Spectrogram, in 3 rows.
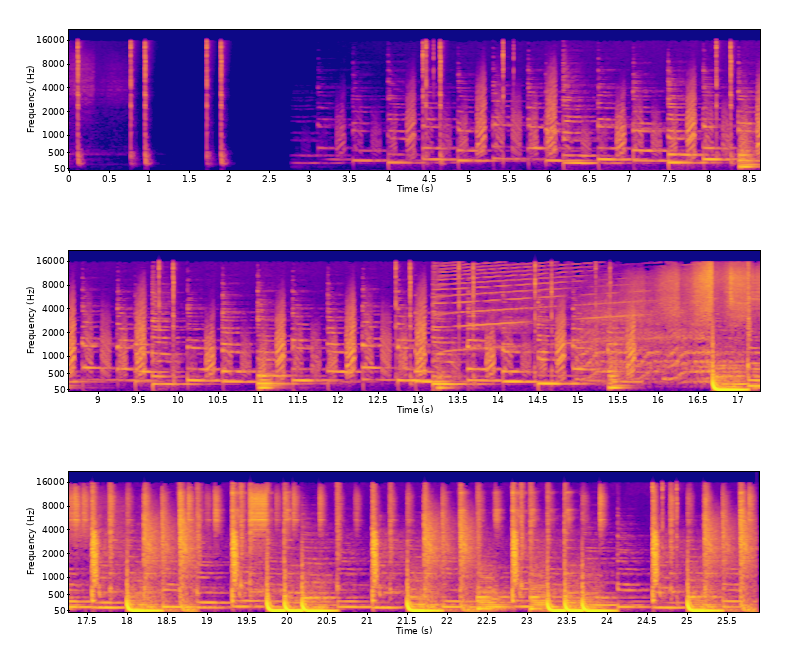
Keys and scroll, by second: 6.2 ctrl+z.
